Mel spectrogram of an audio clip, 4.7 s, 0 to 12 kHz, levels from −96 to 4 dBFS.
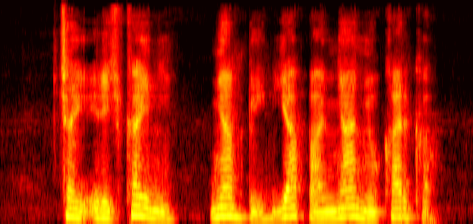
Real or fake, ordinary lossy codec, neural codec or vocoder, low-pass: fake; Opus, 32 kbps; codec, 44.1 kHz, 3.4 kbps, Pupu-Codec; 10.8 kHz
